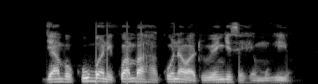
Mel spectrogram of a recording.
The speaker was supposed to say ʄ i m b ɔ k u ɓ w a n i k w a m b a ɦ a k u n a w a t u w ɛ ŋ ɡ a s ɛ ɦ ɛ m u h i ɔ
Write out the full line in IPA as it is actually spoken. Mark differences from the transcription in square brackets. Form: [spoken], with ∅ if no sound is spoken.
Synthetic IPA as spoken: ʄ [a] m b ɔ k u ɓ w a n i k w a m b a ɦ a k u n a w a t u w ɛ ŋ ɡ [i] s ɛ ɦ ɛ m u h i ɔ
